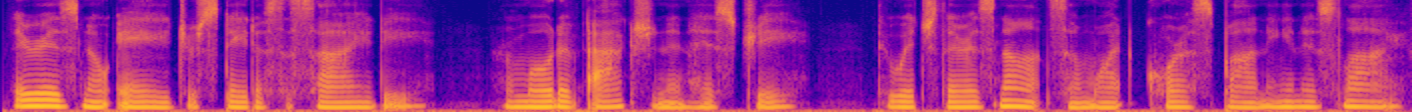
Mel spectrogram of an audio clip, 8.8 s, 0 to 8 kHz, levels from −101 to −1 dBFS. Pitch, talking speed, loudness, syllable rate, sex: 145 Hz, 165 wpm, -22 LUFS, 4.9 syllables/s, female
